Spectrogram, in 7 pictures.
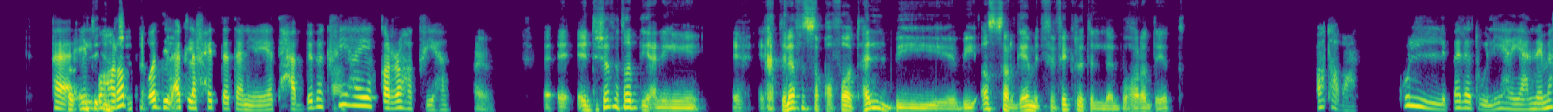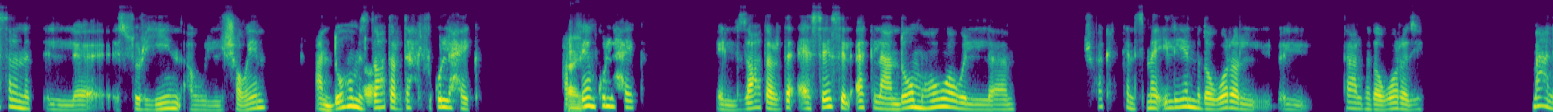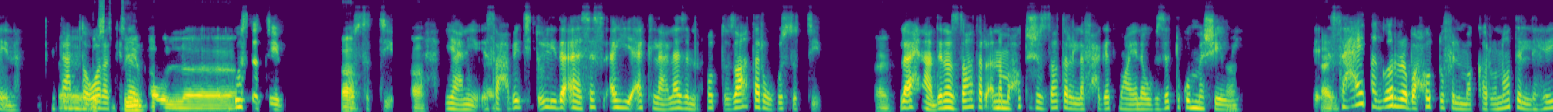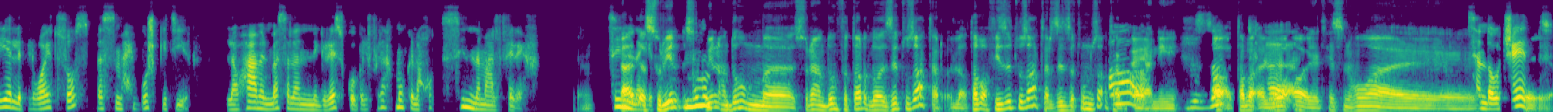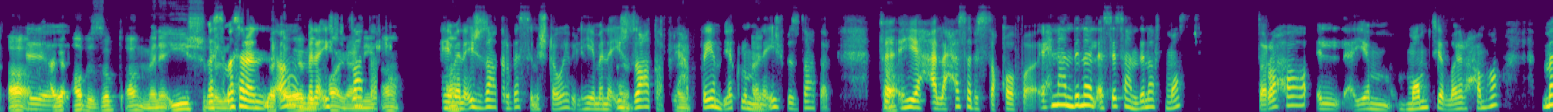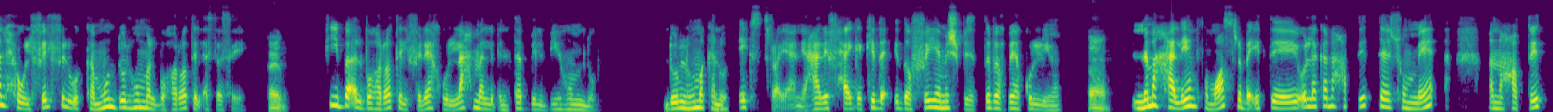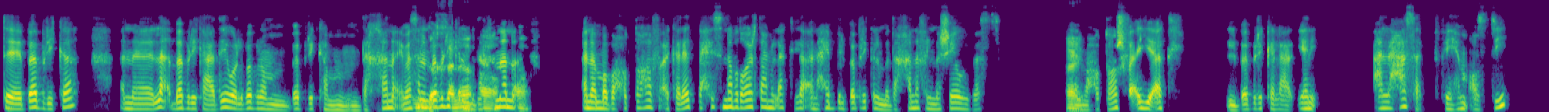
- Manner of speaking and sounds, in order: tapping; in English: "بالwhite sauce"; other noise; in Italian: "نجريسكو"; unintelligible speech; unintelligible speech; unintelligible speech; unintelligible speech; in English: "إكسترا"; unintelligible speech
- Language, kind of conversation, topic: Arabic, podcast, إيه أكتر توابل بتغيّر طعم أي أكلة وبتخلّيها أحلى؟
